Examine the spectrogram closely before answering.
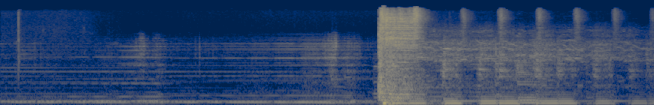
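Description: A distorted rock song plays on Radio Revolt: a droning, fuzzy guitar intro builds for a few seconds, then the full band crashes in with loud drums and gritty, overdriven guitars.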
